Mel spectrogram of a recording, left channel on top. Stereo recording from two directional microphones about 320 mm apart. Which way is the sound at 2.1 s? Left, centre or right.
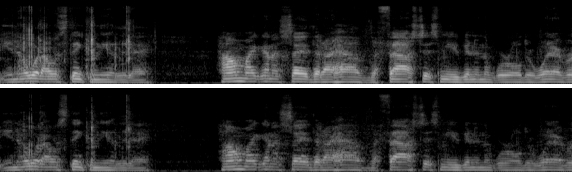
Centre.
